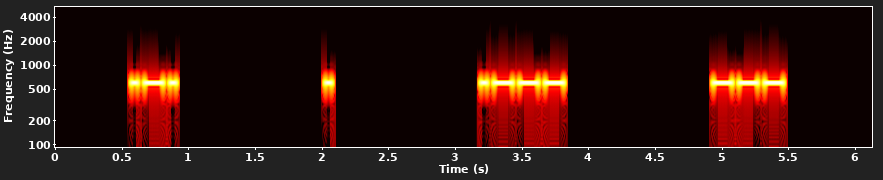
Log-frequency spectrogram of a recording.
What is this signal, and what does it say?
Morse code, heard as a keyed tone, about 25 wpm, spaced as for 7 wpm, 600 Hz. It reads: REJO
